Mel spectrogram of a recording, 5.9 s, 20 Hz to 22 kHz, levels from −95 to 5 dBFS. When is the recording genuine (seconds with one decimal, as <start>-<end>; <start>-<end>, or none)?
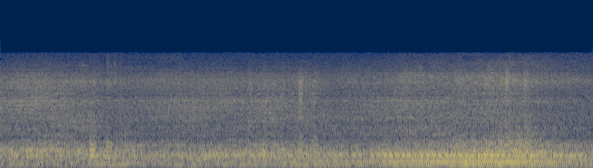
0.0-1.2; 1.8-4.5; 5.0-5.9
